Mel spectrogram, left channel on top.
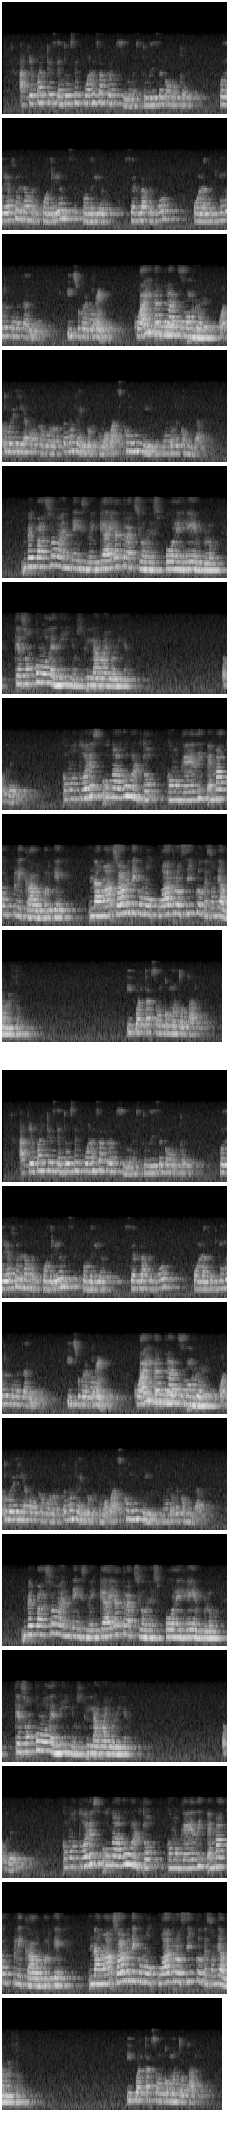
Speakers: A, on the right; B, on the right.
A: ¿A qué parques? Entonces, ¿cuáles atracciones tú dices como que podría ser la me- podrían, se- podría ser la mejor o la que tú no me recomendarías? Y sobre todo,
B: Ok,
A: ¿cuál
B: Hay
A: tú
B: atracciones.
A: me dirías como que, cuál tú me dirías como que, bueno, no te montes ahí porque como vas con un niño, no es lo recomendable.
B: Me pasó en Disney que hay atracciones, por ejemplo, que son como de niños, la mayoría.
A: Ok.
B: Como tú eres un adulto, como que es, di- es más complicado porque nada más, solamente hay como cuatro o cinco que son de adulto.
A: ¿Y cuántas son como en total?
